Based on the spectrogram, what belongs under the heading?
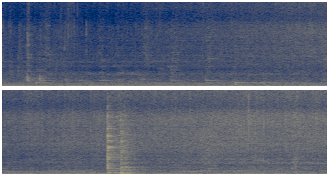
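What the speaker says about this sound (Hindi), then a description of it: "इसमें मैं वेजिटेबल भी मिक्स करूँगी" Vegetables and cooked chicken are stirred together in a pot, a soft continuous scraping and sizzle with one sharper clatter of the utensil partway through, faint and close.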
